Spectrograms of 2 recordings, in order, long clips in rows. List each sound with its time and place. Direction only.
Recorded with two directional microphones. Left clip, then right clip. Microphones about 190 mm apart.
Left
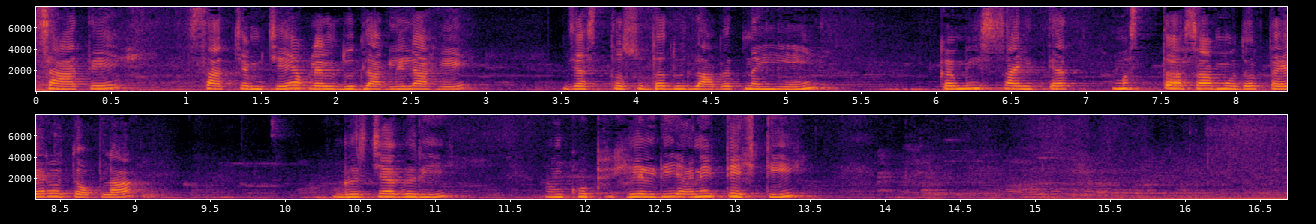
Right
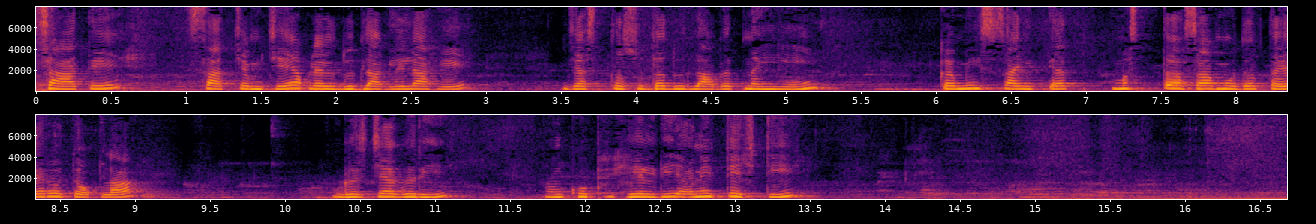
0.0 s a woman's voice: 45° right (ahead or behind)
10.3 s a woman's voice: 45° right (ahead or behind)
